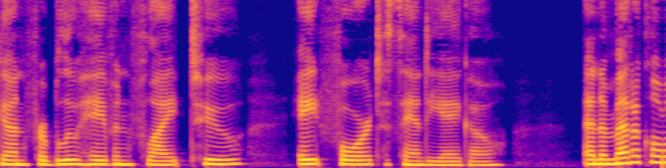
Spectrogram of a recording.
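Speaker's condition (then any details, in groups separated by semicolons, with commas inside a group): No condition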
